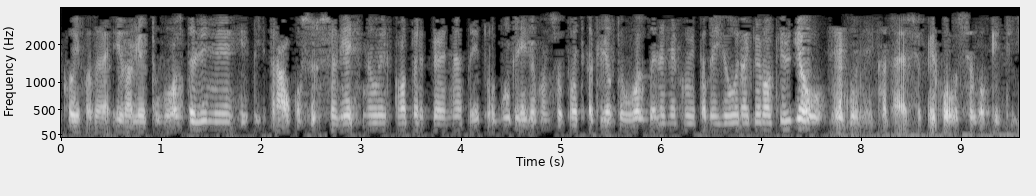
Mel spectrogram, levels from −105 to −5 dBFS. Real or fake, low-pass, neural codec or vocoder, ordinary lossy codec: fake; 3.6 kHz; codec, 32 kHz, 1.9 kbps, SNAC; MP3, 16 kbps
